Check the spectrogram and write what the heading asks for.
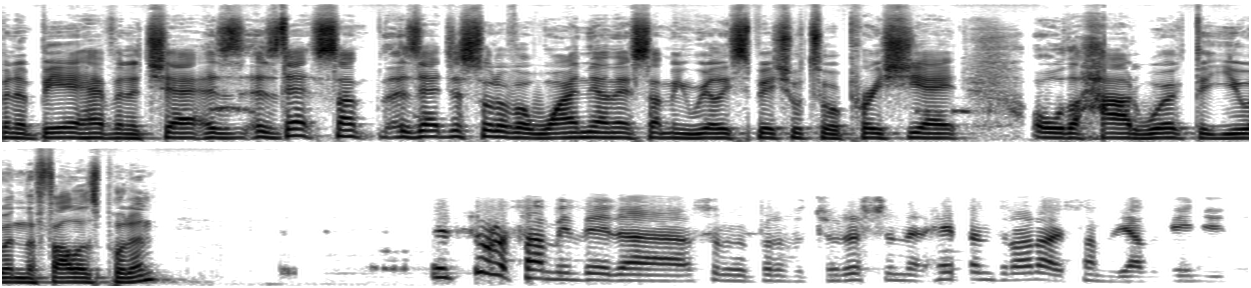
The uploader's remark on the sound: LIVE from FMG Stadium ahead of the Super Rugby Pacific Opener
